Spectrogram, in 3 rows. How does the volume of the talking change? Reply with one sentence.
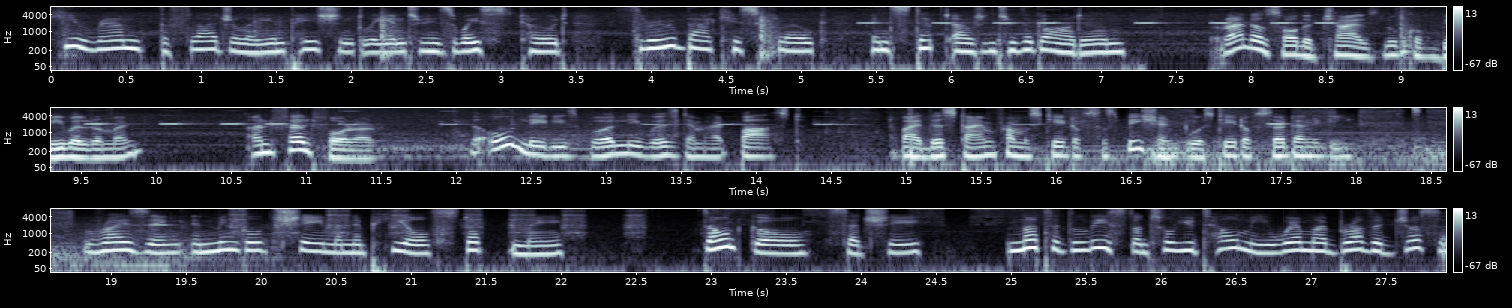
The volume of the talking stays about the same.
